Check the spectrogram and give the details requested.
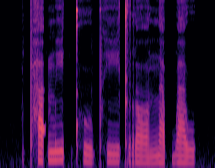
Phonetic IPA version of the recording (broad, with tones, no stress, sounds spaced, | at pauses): pʰ a˦˥ ʔ m iː˦˥ t̚ pʰ uː˨˩ pʰ iː˧ t r ɔː˨˩ n a˨˩ p̚ w a˧ w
